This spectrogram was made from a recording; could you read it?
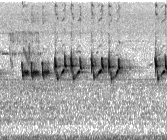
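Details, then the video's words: Bird singing a quick series of short, bright whistled notes, many with sharp upward or downward slurs, in a dense run of about twenty notes with a brief pause before a final pair; faint low rumble of background noise. "Bird Singing - What a Variety of Sounds!"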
